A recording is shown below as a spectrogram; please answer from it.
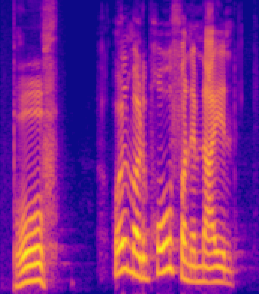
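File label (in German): "proow", Wittlicher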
